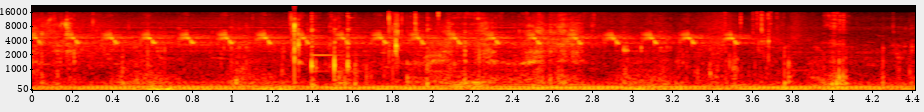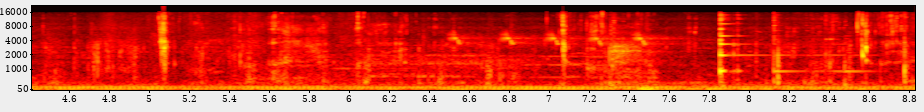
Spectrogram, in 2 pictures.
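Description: A bird calling a fast run of short, evenly spaced high chirps, about five or six a second, which stops about three and a half seconds in. Scattered clicks of a spoon against a bowl and mouth sounds of eating are heard throughout, over a low steady hum.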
